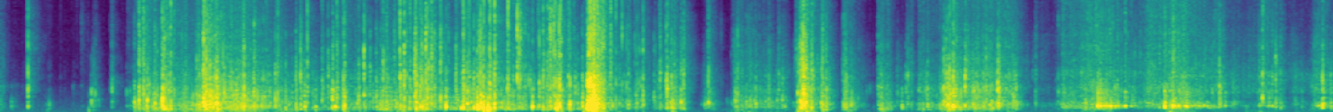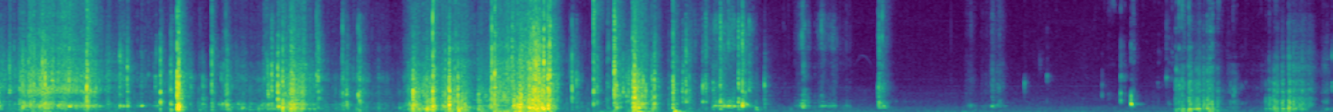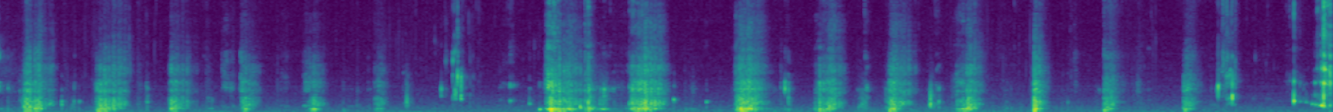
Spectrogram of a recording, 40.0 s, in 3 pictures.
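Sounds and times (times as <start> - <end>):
crisp crunches: 0.0 - 21.7
snack bag crinkling: 0.0 - 21.8
chips shaken onto a tray: 5.7 - 21.6.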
